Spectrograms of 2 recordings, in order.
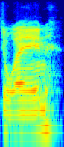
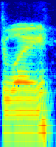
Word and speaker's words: Duane: Is that actually pronounced in the band name? No, it's just Dwayne. It's just Dwayne.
